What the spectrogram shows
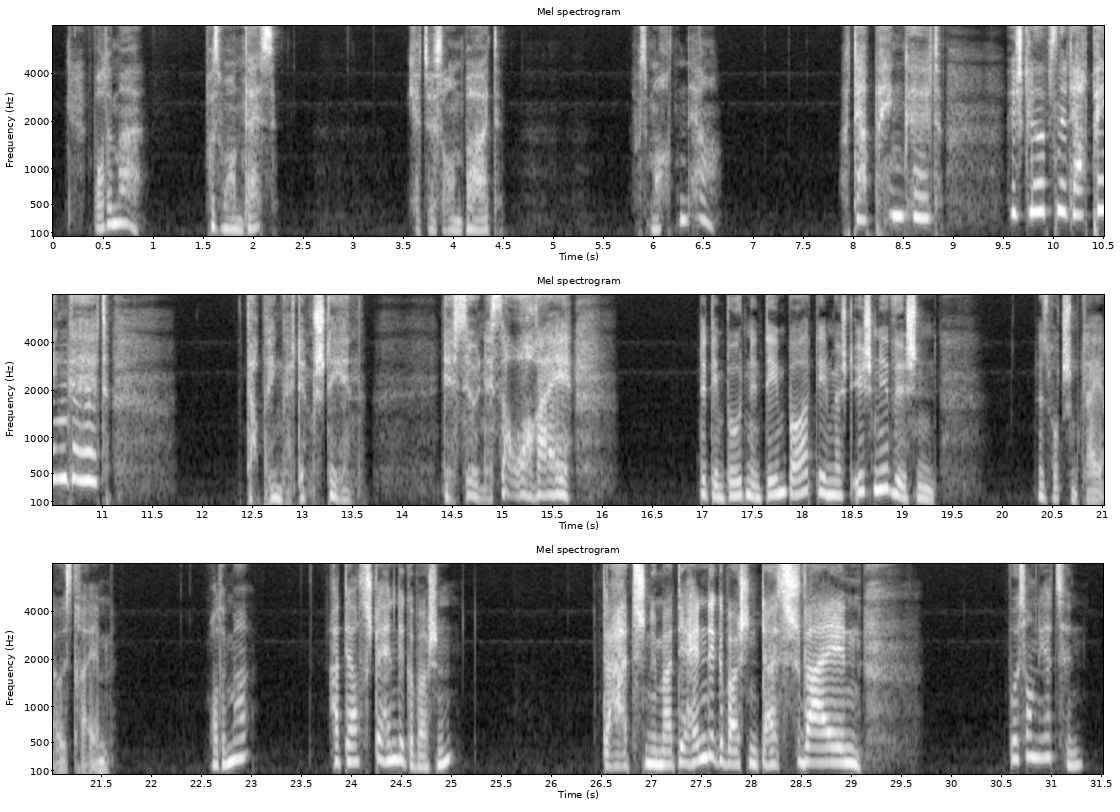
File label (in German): saechsicher dialekt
